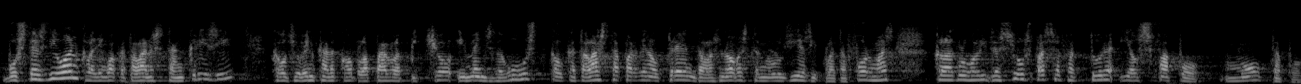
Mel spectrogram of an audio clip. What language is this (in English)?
Catalan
